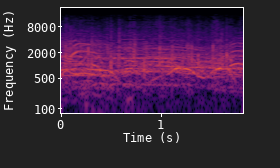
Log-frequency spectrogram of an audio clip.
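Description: An audience cheers and applauds steadily and loudly, with overlapping whoops and shouting voices forming a dense continuous roar.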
